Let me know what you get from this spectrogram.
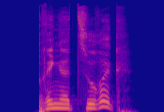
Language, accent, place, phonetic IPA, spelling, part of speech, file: German, Germany, Berlin, [ˌbʁɪŋə t͡suˈʁʏk], bringe zurück, verb, De-bringe zurück.ogg
- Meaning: inflection of zurückbringen: 1. first-person singular present 2. first/third-person singular subjunctive I 3. singular imperative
